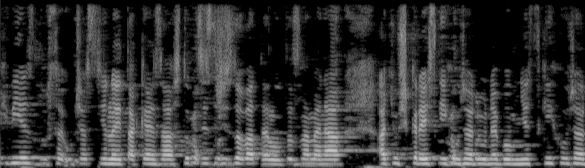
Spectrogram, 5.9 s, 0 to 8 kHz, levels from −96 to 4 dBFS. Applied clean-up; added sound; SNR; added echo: classical method Wiener filter.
